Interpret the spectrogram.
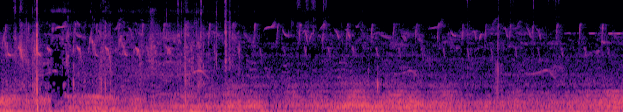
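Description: Small birds chirping many times over, short quick calls, above a steady low outdoor rumble, with one sharp click about half a second in.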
